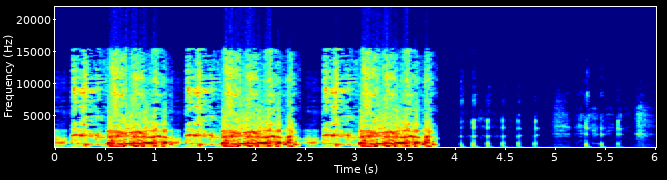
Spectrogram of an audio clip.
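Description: Male lion roaring: four long, loud, harsh calls, then a run of short grunts that fade away at the end of the roar.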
